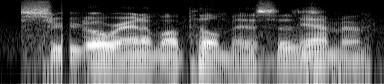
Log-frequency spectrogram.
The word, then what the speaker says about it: pseudo: It's actually Suedo.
